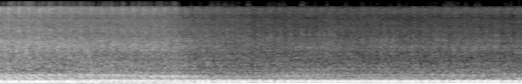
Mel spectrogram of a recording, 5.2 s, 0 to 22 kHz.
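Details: Honda Prelude, first start after sitting, harness thrown on as-is, battery off the tray: loud, deep, steady idle through open exhaust, even beat, no knocks or misses, holding 40 psi oil pressure, no leaks or check engine lights; normal idle.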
